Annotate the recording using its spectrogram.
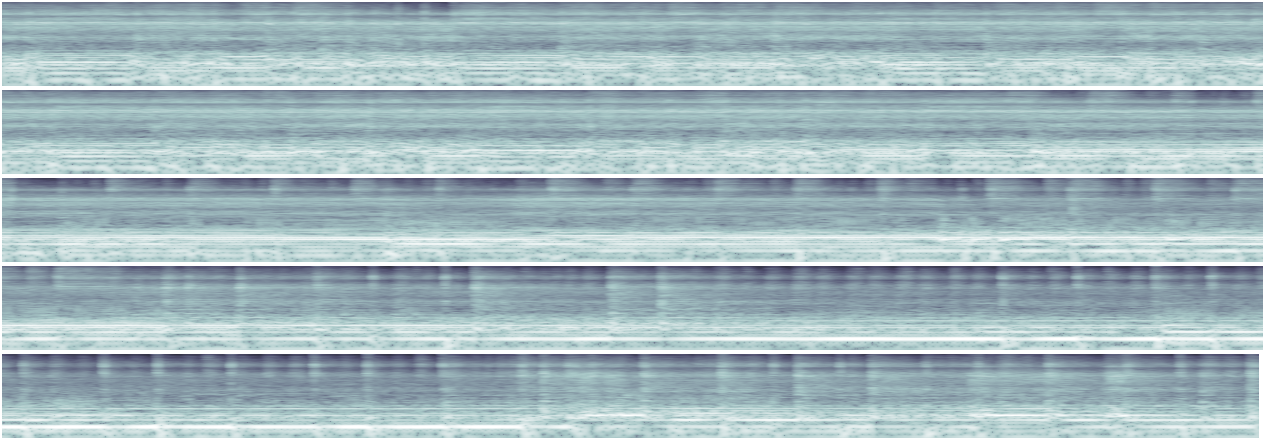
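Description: Live rock band playing loud electric guitar, bass guitar and drum kit. The drumming grows busier about twelve seconds in, under long held low notes.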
